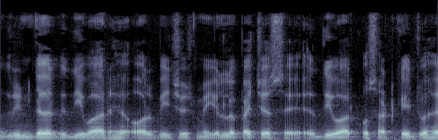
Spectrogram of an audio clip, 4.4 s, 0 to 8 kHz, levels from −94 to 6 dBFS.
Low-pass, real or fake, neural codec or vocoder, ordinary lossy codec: 7.2 kHz; real; none; MP3, 48 kbps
